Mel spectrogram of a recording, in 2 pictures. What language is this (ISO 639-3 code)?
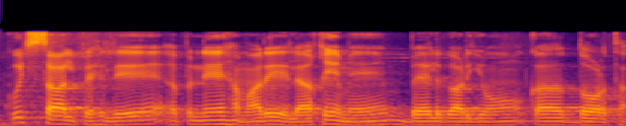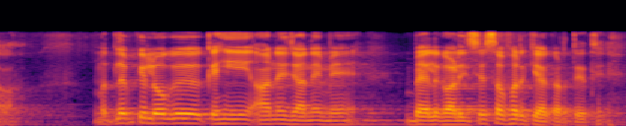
urd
